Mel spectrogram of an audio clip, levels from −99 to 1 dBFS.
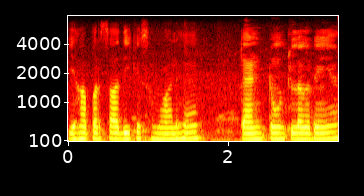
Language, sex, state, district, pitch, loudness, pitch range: Hindi, male, Uttar Pradesh, Shamli, 140 Hz, -17 LUFS, 135-145 Hz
